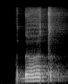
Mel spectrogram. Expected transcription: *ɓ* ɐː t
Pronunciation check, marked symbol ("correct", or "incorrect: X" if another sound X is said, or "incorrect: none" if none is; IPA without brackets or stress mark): incorrect: ɗ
